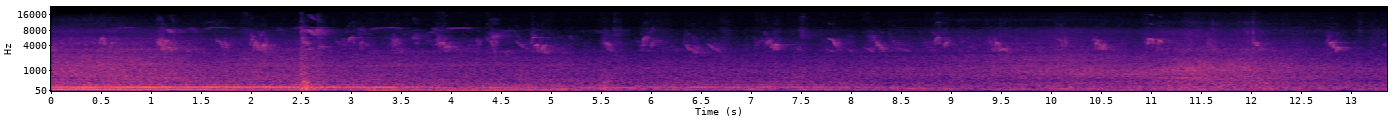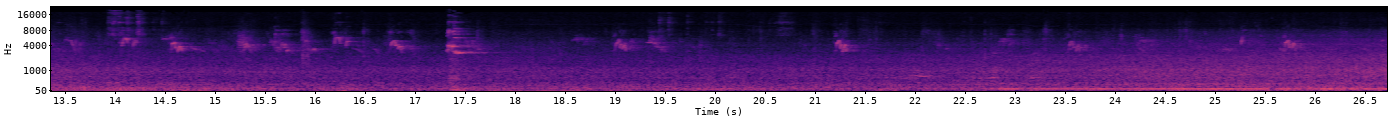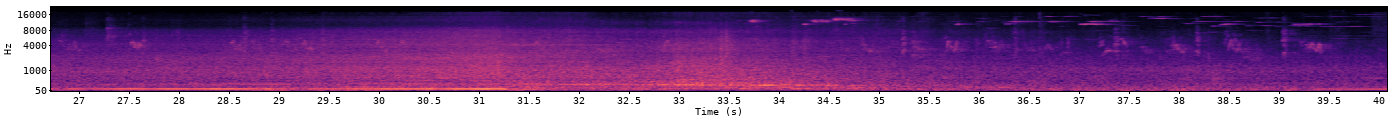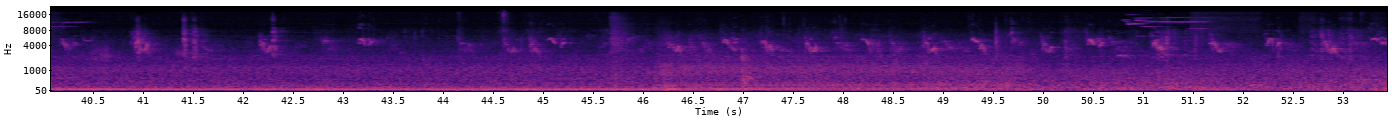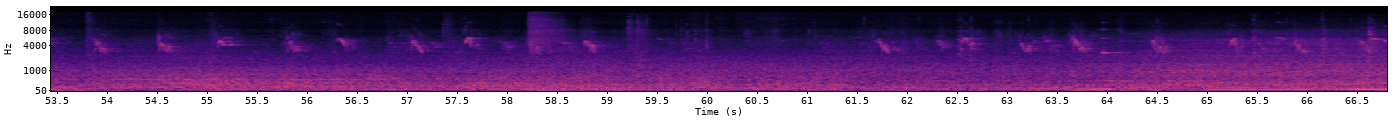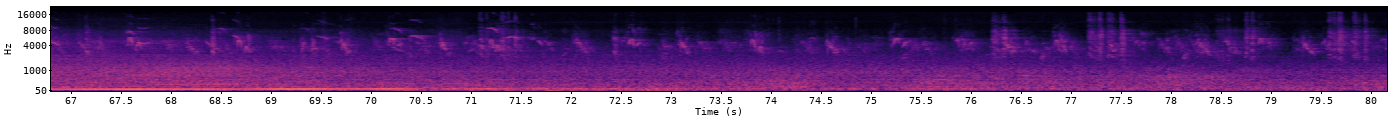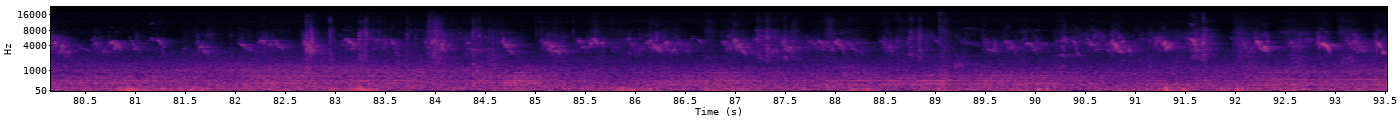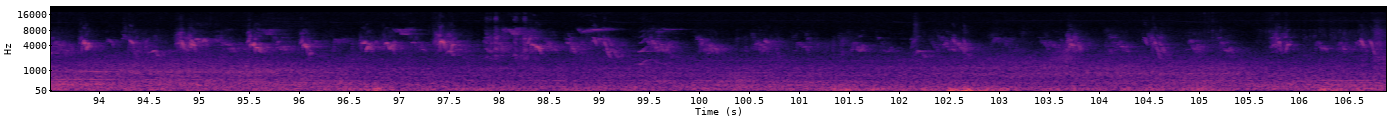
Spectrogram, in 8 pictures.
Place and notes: {"title": "Montreal: 6800 block of hutchison - 6800 block of hutchison", "description": "equipment used: Zoom H2\nodd mix of birds and passing snow plow", "latitude": "45.53", "longitude": "-73.62", "altitude": "54", "timezone": "America/Montreal"}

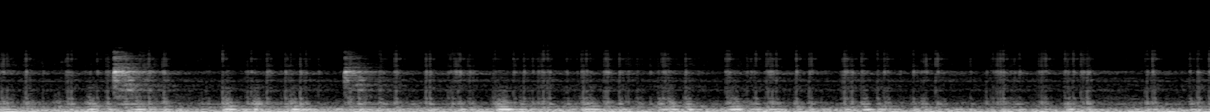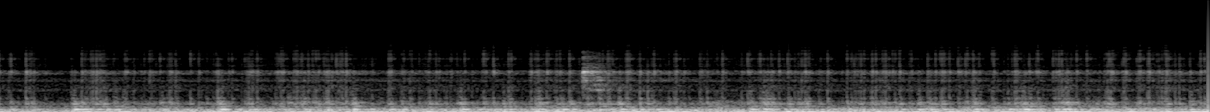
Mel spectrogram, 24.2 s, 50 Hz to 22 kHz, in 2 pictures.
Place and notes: {"title": "Užpaliai, Lithuania, cell tower", "date": "2022-09-21 16:45:00", "description": "cell tower support fence. magnetic contact microphones", "latitude": "55.64", "longitude": "25.62", "altitude": "147", "timezone": "Europe/Vilnius"}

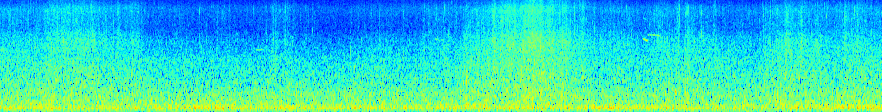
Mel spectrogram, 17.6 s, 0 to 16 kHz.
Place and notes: {"title": "Niagara Pkwy, Niagara-on-the-Lake, ON, Canada - Tailrace of Sir Adam Beck II Generating Station", "date": "2020-11-16 14:30:00", "description": "This recording was made with an H2n placed on the railing of a platform overlooking the tailrace of Sir Adam Beck II (SAB II) Generating Station in Niagara Falls, Ontario. We hear the hum of SAB II, the spill of water returned from the station to the Lower Niagara River, and the cry of gulls. SAB I and II have a combined generating capacity of about 2,123 megawatts – enough to power more than one million homes each year. The Niagara River Corridor is an Important Bird and Bird Diversity Area (IBA) frequented by at least 18 gull species. With thanks to Ontario Power Generation.", "latitude": "43.15", "longitude": "-79.04", "altitude": "79", "timezone": "America/New_York"}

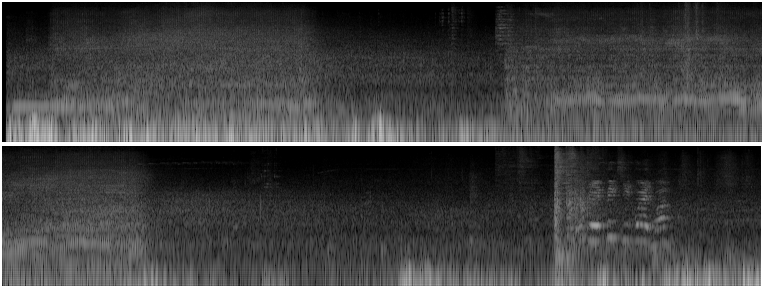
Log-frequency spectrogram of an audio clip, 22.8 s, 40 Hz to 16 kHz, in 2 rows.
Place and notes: {"title": "Nürnberg, Dientzenhofers., kruzifix i fa jezz hoam", "description": "construction site with a steelworker doing a mistake and getting angry.", "latitude": "49.46", "longitude": "11.13", "altitude": "316", "timezone": "GMT+1"}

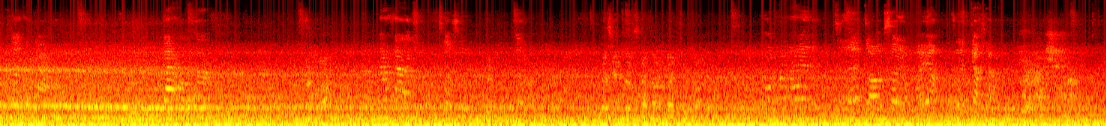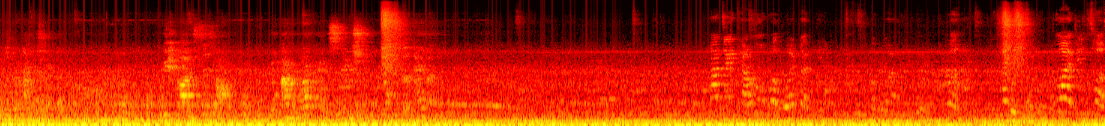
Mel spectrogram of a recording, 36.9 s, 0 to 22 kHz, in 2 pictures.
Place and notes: {"title": "Yong'an Market Station, New Taipei City - inside the Trains", "date": "2012-09-29 14:21:00", "description": "inside the MRT Trains, Sony PCM D50 + Soundman OKM II", "latitude": "25.00", "longitude": "121.51", "altitude": "23", "timezone": "Asia/Taipei"}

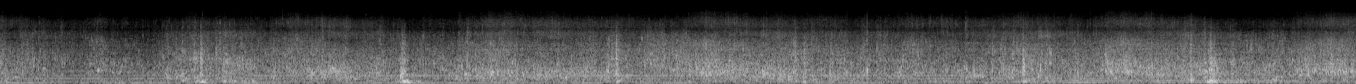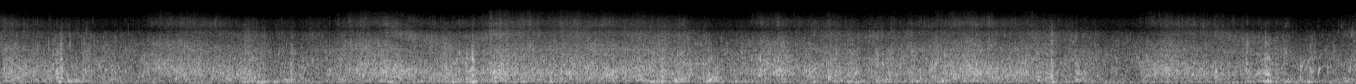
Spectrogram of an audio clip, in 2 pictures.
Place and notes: {"title": "Sveio, Norwegen - Norway, Holsvik, rock crevice", "date": "2012-07-19 16:00:00", "description": "On the rocks at the ford water. The sound of the water lapping in and out a deep rock crevice. A motor boat starting increases the waves.\ninternational sound scapes - topographic field recordings and social ambiences", "latitude": "59.70", "longitude": "5.54", "timezone": "Europe/Oslo"}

